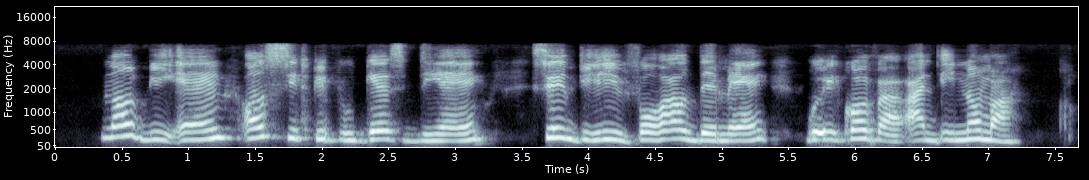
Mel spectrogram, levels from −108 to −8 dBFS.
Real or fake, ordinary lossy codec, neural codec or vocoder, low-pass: fake; none; codec, 24 kHz, 1 kbps, SNAC; 7.2 kHz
